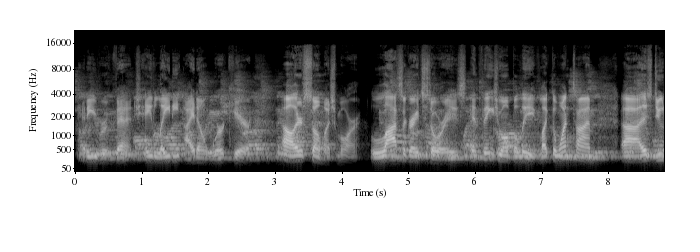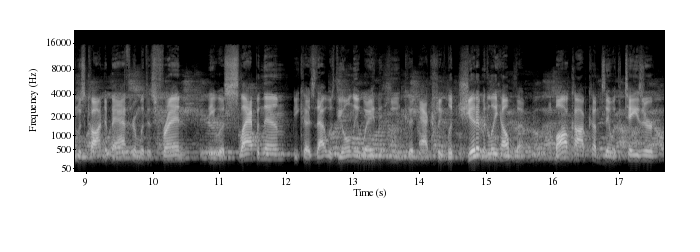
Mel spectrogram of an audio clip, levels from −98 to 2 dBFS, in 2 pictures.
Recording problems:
thin; very; fading below 300 Hz
voice in the background; noticeable; throughout; 10 dB below the speech

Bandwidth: 15 kHz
